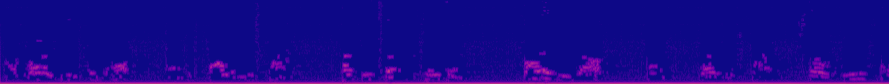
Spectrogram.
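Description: A man speaks steadily through a microphone in a large hall.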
